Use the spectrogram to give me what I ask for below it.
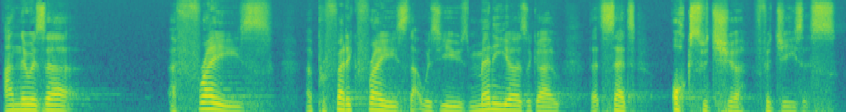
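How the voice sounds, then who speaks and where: A man's voice: mid-range voice, darkish tone, big-room sound. A man preaching a sermon as pastor, emphatic and putting rhetorical questions to his congregation. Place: church hall.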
